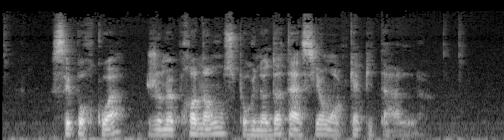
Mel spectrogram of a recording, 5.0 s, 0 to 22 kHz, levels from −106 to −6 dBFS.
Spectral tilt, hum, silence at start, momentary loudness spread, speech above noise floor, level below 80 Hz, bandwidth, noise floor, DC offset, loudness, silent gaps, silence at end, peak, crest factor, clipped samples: -3.5 dB/octave; none; 0.55 s; 14 LU; 32 dB; -64 dBFS; 16 kHz; -61 dBFS; under 0.1%; -29 LUFS; none; 0.9 s; -10 dBFS; 20 dB; under 0.1%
